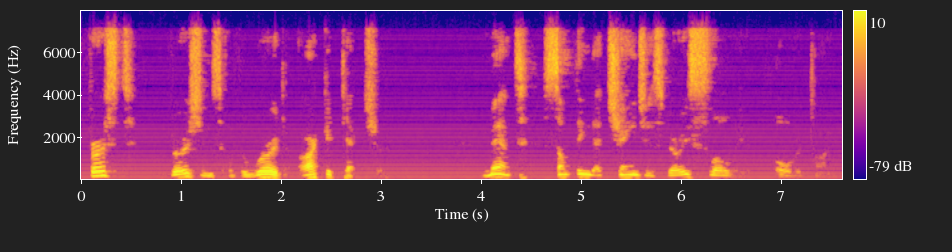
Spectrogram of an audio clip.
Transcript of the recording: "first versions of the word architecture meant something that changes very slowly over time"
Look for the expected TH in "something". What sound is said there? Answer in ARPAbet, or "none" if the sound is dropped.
TH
